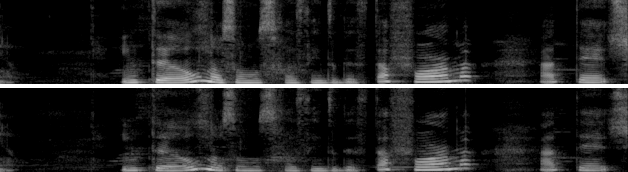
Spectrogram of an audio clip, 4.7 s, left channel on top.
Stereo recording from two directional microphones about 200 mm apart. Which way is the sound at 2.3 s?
20° left (ahead or behind).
